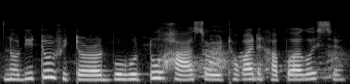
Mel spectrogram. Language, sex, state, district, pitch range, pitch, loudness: Assamese, female, Assam, Kamrup Metropolitan, 220-250 Hz, 235 Hz, -15 LUFS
